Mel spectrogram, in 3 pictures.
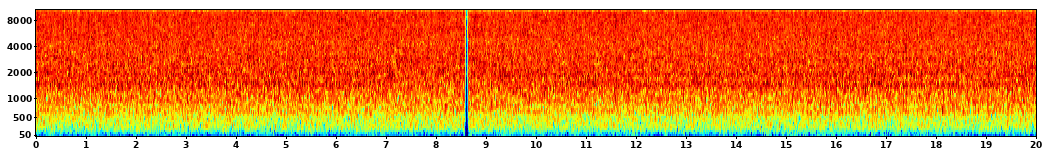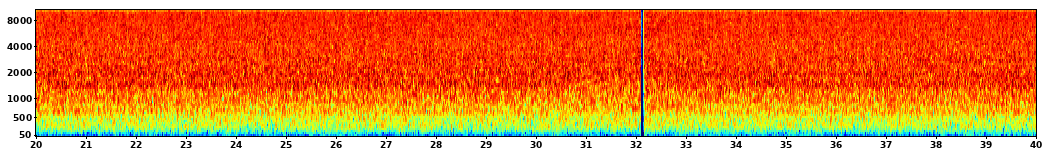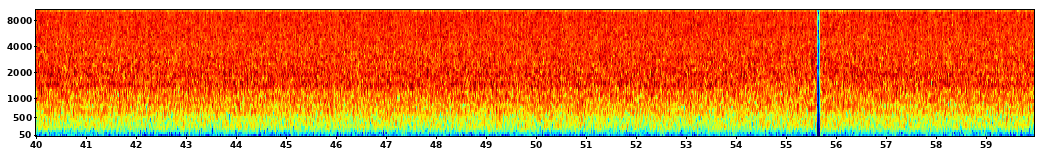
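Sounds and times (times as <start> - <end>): waterfall rushing: 0.0 - 59.9.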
